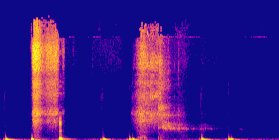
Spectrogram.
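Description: A muffled heartbeat thumps in a steady lub-dub rhythm, about eight low beats in a few seconds, with brief soft rustling noises above it. It is felt through a hand pressed on a person's chest, and the heartbeat is speeding up.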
